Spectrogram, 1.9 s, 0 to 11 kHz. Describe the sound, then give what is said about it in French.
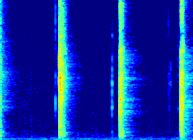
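A voice imitates hand claps on every beat with mouth sounds: three sharp, crisp clap-like pops evenly spaced about 0.6 seconds apart, each preceded by a faint tick. “je le fais avec la bouche, là je ne peux, pas taper dans les mains parce que je tiens le, micro en même temps. Mais euh, donc là, vous allez frapper sur tous les temps.”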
